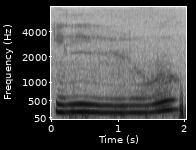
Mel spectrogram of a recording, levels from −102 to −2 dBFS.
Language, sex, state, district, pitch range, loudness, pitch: Telugu, female, Andhra Pradesh, Sri Satya Sai, 185-205 Hz, -11 LUFS, 195 Hz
